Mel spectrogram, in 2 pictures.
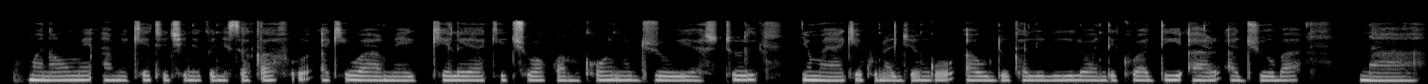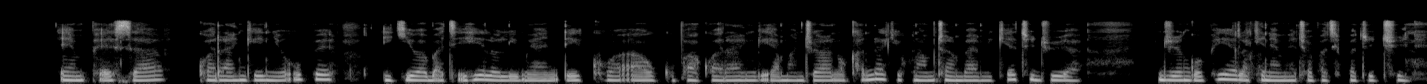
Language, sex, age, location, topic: Swahili, female, 18-24, Kisii, finance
